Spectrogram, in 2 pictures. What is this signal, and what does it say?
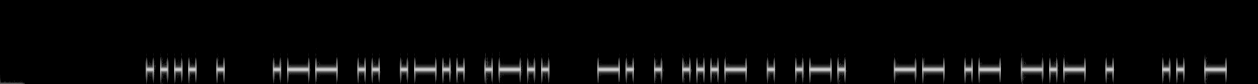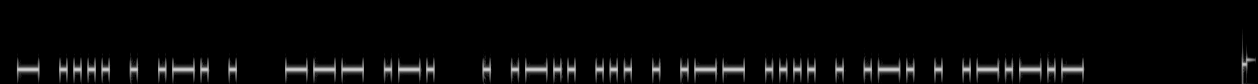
Morse code, heard as a keyed tone, about 17 wpm, 700 Hz. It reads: HE WILL NEVER MAKE IT THERE OR ELSEWHERE.
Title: Sentences from Top 1600 Words 17wpm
